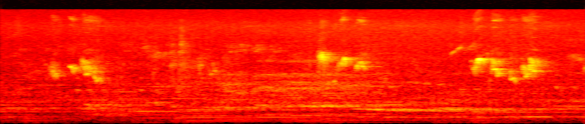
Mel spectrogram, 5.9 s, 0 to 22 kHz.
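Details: Decoy red-whiskered bulbul singing during trapping to provoke rivals, recorded 13 January 2017; several short burbling whistled phrases, the last the loudest, over a constant low hum.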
